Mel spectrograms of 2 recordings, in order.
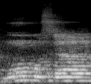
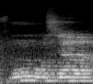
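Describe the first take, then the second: The two takes are said the same way.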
